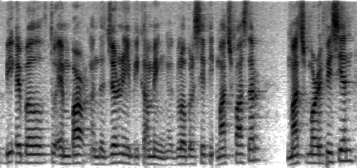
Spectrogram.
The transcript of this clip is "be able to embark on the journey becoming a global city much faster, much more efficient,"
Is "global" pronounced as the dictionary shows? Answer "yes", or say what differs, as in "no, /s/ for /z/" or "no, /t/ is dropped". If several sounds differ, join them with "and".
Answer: yes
